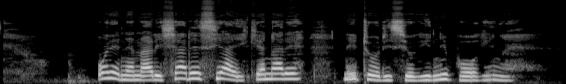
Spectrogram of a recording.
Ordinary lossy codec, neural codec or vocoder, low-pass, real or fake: none; vocoder, 44.1 kHz, 128 mel bands every 256 samples, BigVGAN v2; none; fake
